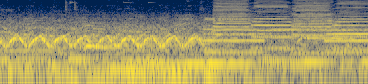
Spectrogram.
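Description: Music with a fast, regular siren-like warble over low held chords for about three seconds, then changing to a melody of held notes.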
